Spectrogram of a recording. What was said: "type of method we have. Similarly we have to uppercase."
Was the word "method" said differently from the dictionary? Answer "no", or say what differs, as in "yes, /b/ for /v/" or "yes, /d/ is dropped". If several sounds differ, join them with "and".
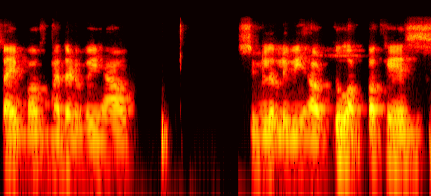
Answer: yes, /t/ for /θ/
